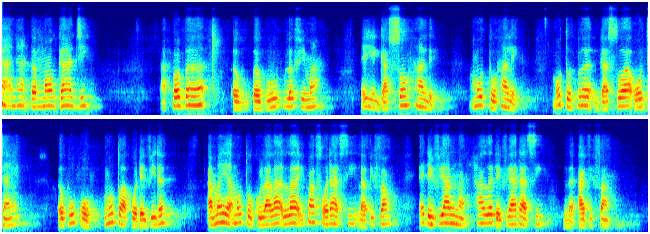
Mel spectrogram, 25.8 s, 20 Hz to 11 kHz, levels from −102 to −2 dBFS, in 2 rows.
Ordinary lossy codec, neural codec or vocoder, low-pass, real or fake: Opus, 16 kbps; codec, 16 kHz, 0.7 kbps, FocalCodec; 7.2 kHz; fake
